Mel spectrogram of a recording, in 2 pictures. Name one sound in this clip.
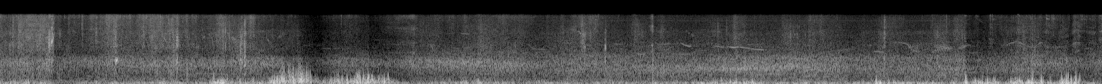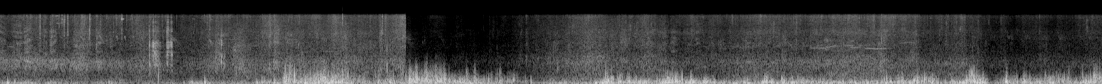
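A small dog patters and rustles across grass.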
